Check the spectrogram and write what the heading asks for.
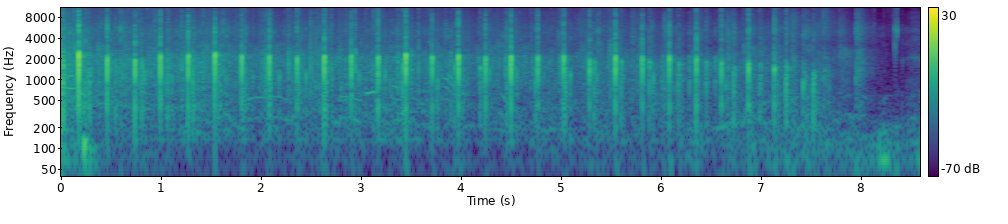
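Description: Group applause: many people clapping, with one pair of hands close to the microphone clapping sharply and evenly about three or four times a second. The clapping dies away just before the end.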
